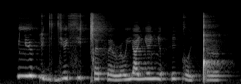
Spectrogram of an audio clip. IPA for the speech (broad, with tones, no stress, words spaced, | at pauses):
lʲə˞˦ ɡi˨dʲə˨dʲə˞˦ sʲɛ˦˨ǀɛ˧fɛ˨u̯ɭo˧ ja˦ʎɛ˦ ʎə˨hi˦ɡo˨i̯ǃə˞˧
